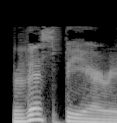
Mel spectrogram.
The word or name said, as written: vespiary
